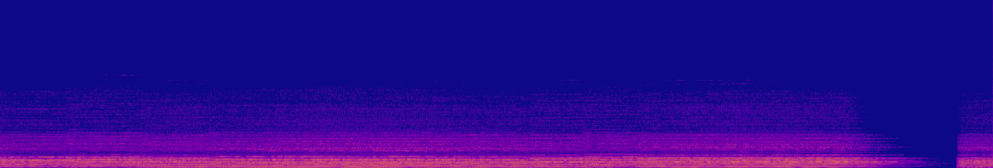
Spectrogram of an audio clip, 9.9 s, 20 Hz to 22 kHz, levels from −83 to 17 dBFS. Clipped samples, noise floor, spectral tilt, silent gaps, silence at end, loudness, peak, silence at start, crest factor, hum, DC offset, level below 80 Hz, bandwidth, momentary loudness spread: under 0.1%; -66 dBFS; -5.5 dB/octave; none; 0 s; -33 LUFS; -20 dBFS; 0 s; 14 dB; none; under 0.1%; -74 dBFS; 14.5 kHz; 4 LU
